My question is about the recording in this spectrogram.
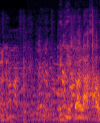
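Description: Several people chattering and talking over one another, the voices getting louder near the end.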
